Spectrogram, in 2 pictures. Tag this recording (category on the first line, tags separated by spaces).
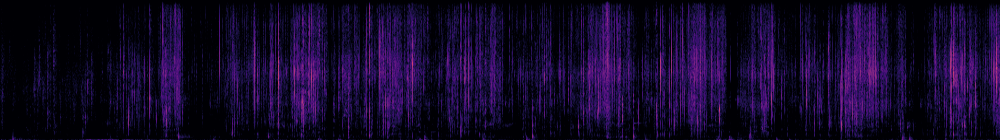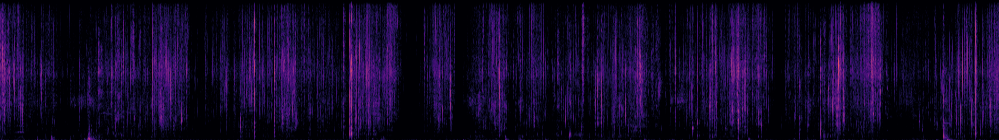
Sound effects > Objects / House appliances
flesh goop goopy gore gross slime sloppy slosh squish water wet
